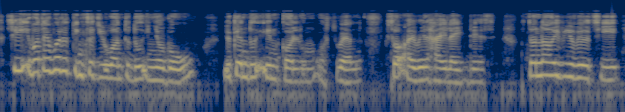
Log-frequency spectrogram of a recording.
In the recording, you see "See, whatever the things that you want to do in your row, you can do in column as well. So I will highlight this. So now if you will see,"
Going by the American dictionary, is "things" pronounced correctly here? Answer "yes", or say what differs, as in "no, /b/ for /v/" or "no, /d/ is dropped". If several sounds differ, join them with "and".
no, /t/ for /θ/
